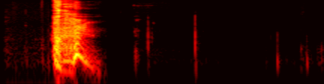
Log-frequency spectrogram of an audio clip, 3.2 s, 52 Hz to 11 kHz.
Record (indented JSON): {
  "cough_length": "3.2 s",
  "cough_amplitude": 32767,
  "cough_signal_mean_std_ratio": 0.23,
  "survey_phase": "beta (2021-08-13 to 2022-03-07)",
  "age": "45-64",
  "gender": "Male",
  "wearing_mask": "No",
  "symptom_cough_any": true,
  "symptom_runny_or_blocked_nose": true,
  "symptom_change_to_sense_of_smell_or_taste": true,
  "symptom_onset": "5 days",
  "smoker_status": "Current smoker (1 to 10 cigarettes per day)",
  "respiratory_condition_asthma": false,
  "respiratory_condition_other": false,
  "recruitment_source": "Test and Trace",
  "submission_delay": "2 days",
  "covid_test_result": "Positive",
  "covid_test_method": "RT-qPCR"
}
